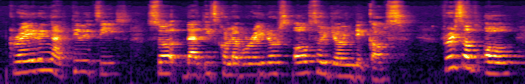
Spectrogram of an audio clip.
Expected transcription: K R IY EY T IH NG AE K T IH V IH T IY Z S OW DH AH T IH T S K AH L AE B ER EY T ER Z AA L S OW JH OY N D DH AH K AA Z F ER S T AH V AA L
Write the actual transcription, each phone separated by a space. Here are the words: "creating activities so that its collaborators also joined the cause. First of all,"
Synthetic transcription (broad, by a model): K R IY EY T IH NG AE K T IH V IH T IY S S OW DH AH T IH T S K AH L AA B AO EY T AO S AA L S OW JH OY N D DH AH K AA S F ER S T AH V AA L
